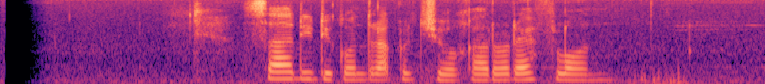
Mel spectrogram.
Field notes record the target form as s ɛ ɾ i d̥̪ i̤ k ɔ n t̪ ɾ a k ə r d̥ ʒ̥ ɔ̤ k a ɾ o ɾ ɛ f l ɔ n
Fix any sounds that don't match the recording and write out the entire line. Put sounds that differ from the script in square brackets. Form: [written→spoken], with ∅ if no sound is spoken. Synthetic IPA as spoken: s [ɛ→a] ɾ i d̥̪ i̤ k ɔ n t̪ ɾ a k ə r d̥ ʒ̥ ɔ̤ k a ɾ o ɾ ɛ f l ɔ n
